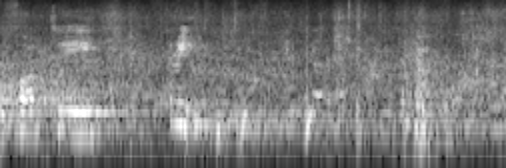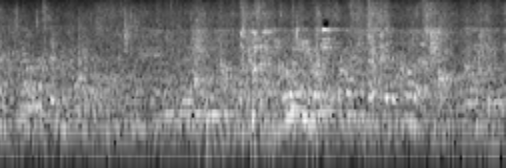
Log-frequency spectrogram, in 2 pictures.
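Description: Hooves thud softly on sand in a large echoing hall.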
